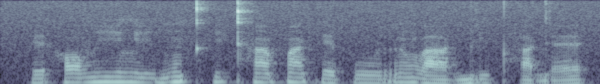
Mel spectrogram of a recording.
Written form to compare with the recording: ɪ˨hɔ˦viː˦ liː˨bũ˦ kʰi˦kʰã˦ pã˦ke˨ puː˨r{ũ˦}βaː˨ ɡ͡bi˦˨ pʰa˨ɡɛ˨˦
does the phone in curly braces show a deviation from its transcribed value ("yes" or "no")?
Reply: no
